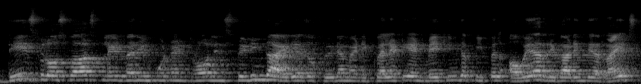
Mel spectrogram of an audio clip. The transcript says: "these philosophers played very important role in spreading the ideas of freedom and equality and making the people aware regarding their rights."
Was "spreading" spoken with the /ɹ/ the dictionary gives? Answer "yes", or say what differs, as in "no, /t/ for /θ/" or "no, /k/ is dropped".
no, /ɹ/ is dropped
